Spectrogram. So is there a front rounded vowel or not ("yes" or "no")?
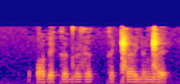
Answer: no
